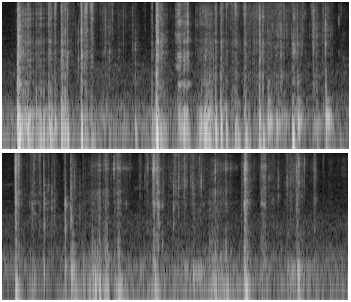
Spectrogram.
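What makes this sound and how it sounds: A solid green, hand-sized soap bar is carved and scraped with a metal utility blade while held with long teal nails. Irregular crisp scrapes and bright crackling clicks, some sharp and loud, sit over a soft low rumble. The pattern stops and starts without a steady rhythm.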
